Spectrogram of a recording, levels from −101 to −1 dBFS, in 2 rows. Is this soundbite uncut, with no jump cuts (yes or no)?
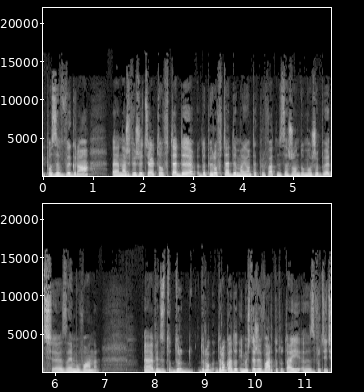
no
